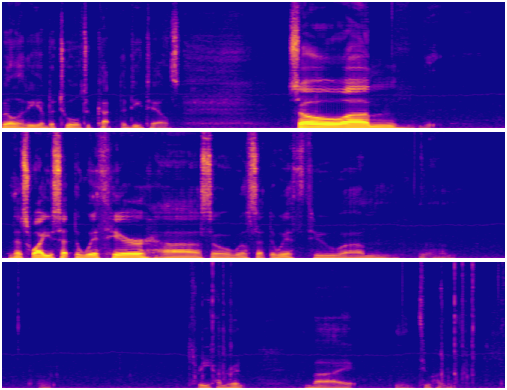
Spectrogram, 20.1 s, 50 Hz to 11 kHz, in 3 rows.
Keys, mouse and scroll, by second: 6.5-17.7 drag, 16.4 KP_0, 18.1-20.1 drag, 19.6 KP_0.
